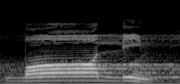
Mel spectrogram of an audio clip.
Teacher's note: الضاد تخرج من حافة اللسان مع ما يليها من أضراس العليا، أي الصفحة الداخلية لأضراس العليا.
